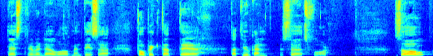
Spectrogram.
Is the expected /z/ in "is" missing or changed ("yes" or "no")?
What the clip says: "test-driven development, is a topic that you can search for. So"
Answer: yes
